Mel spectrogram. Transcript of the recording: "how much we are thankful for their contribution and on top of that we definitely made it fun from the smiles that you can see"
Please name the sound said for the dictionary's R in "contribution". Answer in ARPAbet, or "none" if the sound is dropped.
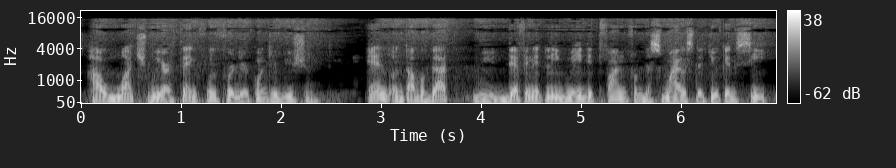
R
